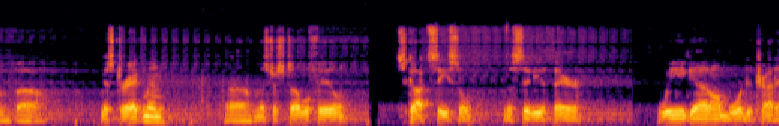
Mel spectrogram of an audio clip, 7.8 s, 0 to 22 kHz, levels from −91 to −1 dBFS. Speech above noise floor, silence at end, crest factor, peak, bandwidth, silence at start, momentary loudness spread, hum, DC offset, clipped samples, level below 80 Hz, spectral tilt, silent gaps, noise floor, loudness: 26 dB; 0 s; 16 dB; -4 dBFS; 10.5 kHz; 0 s; 15 LU; none; under 0.1%; under 0.1%; -56 dBFS; -5 dB/octave; none; -45 dBFS; -19 LUFS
